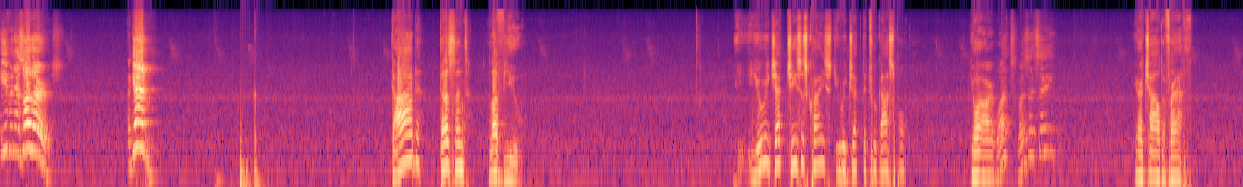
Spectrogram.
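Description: A middle-aged man speaks with animation in short bursts, close to the microphone.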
